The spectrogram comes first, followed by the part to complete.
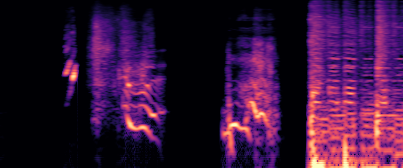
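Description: Cartoon character's wordless voice: a quick rising squeak, then a falling whimper and a short cry, with silent gaps between them. Upbeat music comes in about three seconds in.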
